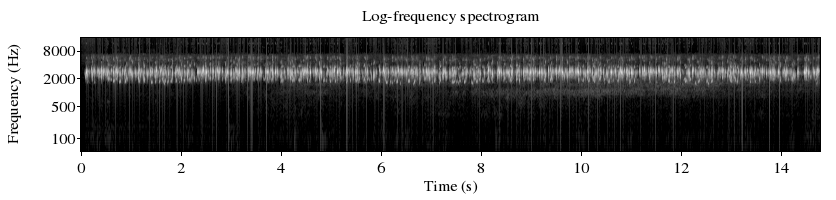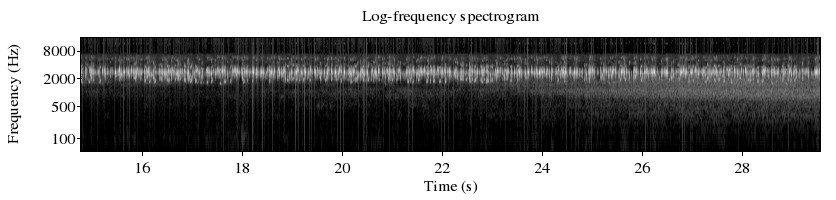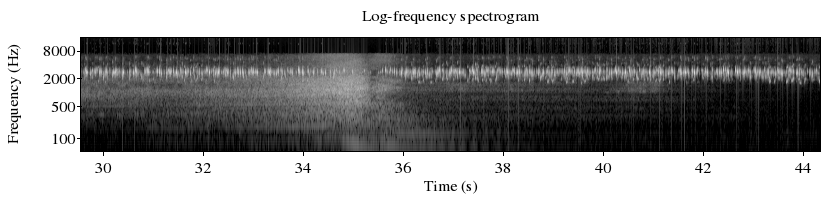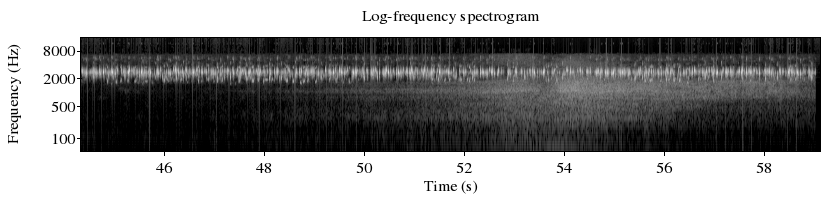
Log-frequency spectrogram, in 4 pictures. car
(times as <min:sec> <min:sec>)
0:21.4 0:41.6, 0:49.2 0:59.1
